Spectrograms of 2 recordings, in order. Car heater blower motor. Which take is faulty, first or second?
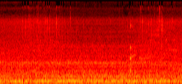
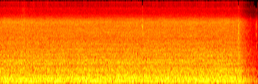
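second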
